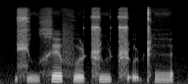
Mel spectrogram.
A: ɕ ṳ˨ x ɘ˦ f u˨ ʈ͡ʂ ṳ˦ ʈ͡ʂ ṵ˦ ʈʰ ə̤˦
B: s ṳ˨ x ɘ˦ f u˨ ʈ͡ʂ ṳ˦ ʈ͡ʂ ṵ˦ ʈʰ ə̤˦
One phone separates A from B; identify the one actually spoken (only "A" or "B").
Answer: A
